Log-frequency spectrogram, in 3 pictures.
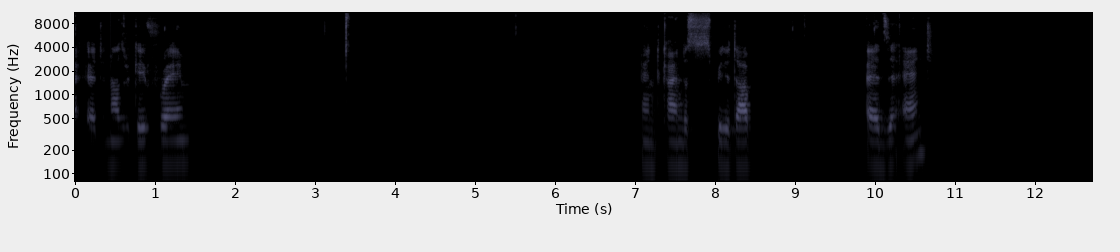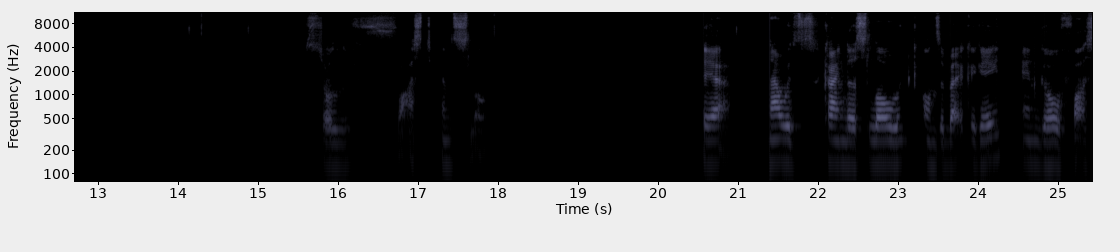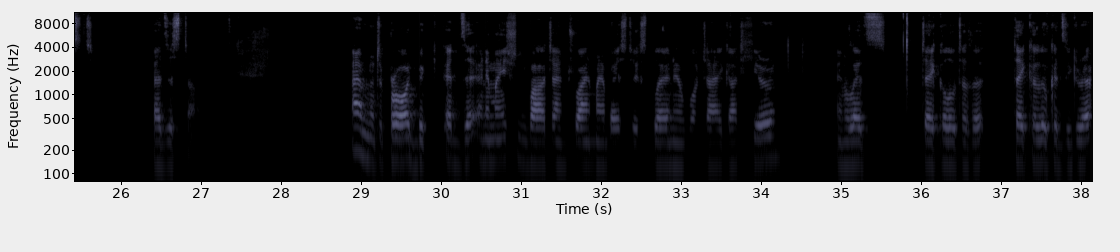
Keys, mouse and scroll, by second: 1.1-4.2 drag, 10.0-12.4 drag, 12.4 g, 14.9-18.0 drag, 18.3 space, 20.6 space, 21.0-24.0 drag, 25.7 space, 27.3 space, 32.8-35.6 drag, 37.4 click.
